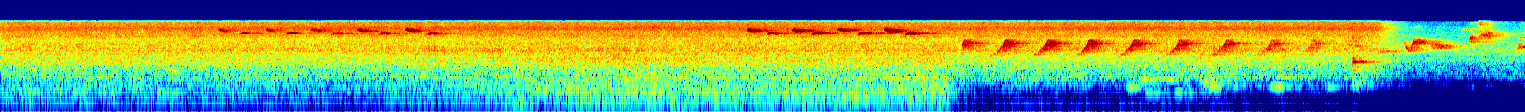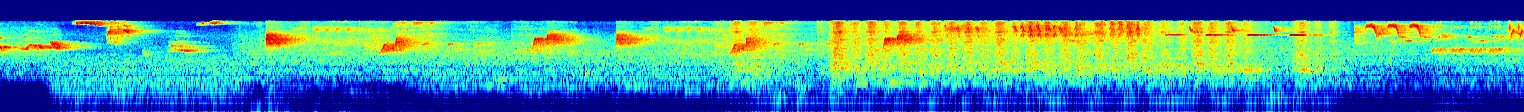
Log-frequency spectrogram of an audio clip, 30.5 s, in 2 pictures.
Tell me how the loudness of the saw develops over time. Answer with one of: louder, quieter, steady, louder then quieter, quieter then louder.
steady.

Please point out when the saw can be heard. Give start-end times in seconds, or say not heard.
22.4-28.8.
